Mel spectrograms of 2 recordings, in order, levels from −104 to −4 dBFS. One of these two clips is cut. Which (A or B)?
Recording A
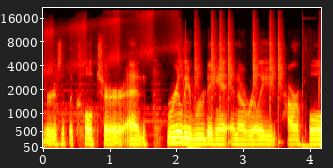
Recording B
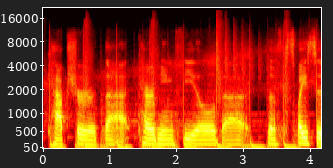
B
